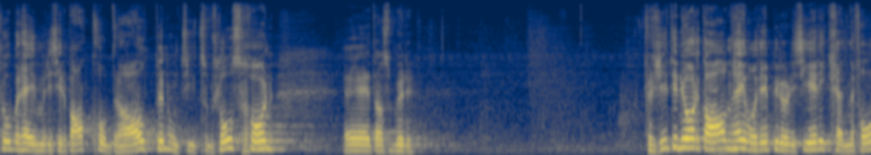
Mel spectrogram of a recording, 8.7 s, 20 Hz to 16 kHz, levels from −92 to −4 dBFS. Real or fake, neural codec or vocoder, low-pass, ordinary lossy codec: fake; vocoder, 44.1 kHz, 128 mel bands every 512 samples, BigVGAN v2; 14.4 kHz; none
